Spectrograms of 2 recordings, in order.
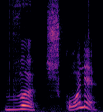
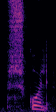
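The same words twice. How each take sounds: First: The first sound is a voiced v. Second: The first sound is a voiceless f. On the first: The speaker calls it wrong. "Instead of saying в школе" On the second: The speaker calls it right. "we will pronounce V as F"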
